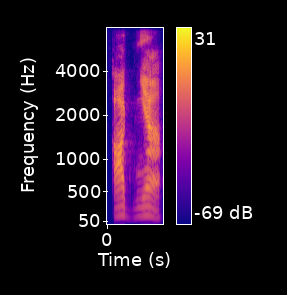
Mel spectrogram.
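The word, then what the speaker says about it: अज्ञा: Agnya, Agnya, Agnya. Little bit of g sound, little bit, not emphasizing Agnya like that.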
